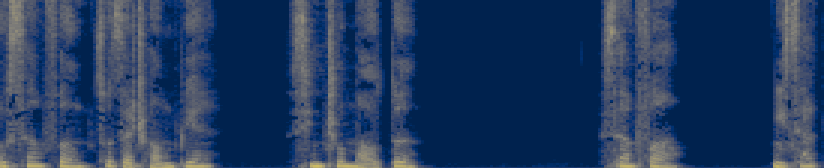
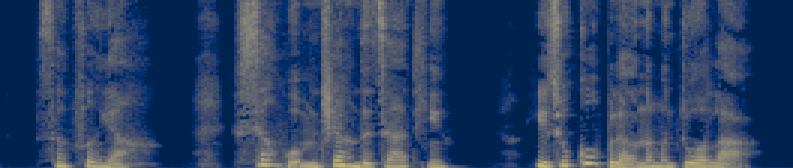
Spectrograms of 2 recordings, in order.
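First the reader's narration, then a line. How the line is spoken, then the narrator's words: Sighing. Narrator (Chinese): 刘丽叹了口气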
